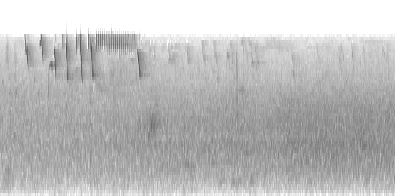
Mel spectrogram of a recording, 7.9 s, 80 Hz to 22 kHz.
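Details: Saffron finch (jilguero) singing in a competition at Irupe on 3 January 2016, entered as a yellow 'sin cierre' bird; a burst of sharp, high chirps and a rapid trill over about three seconds, then steady background noise.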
